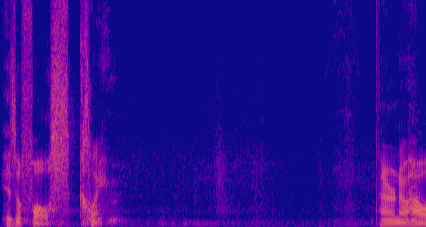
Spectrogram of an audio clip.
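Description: A man speaks calmly into a microphone, in a room with slight echo.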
